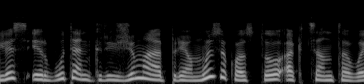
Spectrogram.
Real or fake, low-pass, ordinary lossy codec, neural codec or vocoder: fake; 7.2 kHz; Opus, 24 kbps; codec, 16 kHz, 2 kbps, FunCodec, trained on Chinese and English, 25 frames a second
